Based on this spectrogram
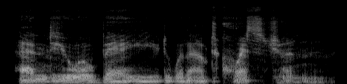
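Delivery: low, rough, growling snap. Reading a story aloud, voicing the tigress answering him: Acrasia's growl. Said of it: "He looked at the Tigress. / whose yellow eyes were narrow. The floor beneath her was vibrating from the tigress's growls. / her voice gentler than it had been before. / [name] growled".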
